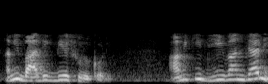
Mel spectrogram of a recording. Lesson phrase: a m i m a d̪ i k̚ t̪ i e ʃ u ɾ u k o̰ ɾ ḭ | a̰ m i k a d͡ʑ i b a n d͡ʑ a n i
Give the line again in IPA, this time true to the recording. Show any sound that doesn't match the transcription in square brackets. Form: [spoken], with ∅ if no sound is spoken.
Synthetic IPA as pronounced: a m i [b] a d̪ i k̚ [d̪] i e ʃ u ɾ u k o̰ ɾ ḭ | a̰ m i k [i] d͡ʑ i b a n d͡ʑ a n i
